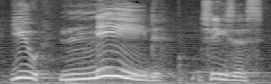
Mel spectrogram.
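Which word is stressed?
need. The stress is on the word need.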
